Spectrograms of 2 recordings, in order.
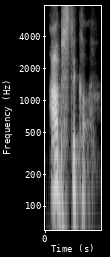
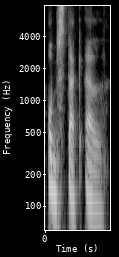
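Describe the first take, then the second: First: Said in the usual way. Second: Put-on slow, accented "obstacle" being corrected; mimicked Middle Eastern accent. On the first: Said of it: "It's not obstacle". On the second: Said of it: "it's obstacle".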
